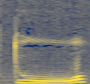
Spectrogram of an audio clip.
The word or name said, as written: du3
